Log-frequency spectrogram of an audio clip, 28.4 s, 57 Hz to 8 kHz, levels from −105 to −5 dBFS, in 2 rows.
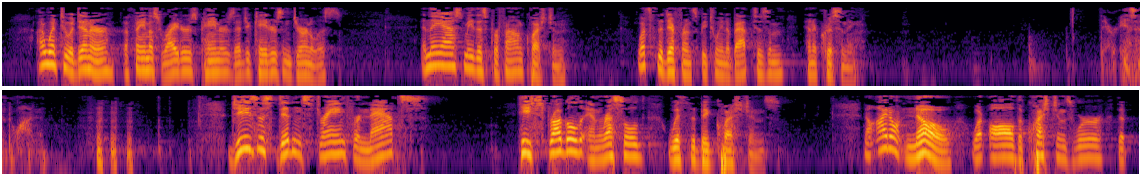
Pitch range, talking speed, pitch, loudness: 120-175 Hz, 115 wpm, 145 Hz, -26 LUFS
